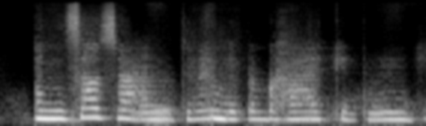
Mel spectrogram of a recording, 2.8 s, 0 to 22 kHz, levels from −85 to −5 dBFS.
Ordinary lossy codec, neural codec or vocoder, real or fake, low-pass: none; codec, 44.1 kHz, 0.9 kbps, DAC; fake; 19.8 kHz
